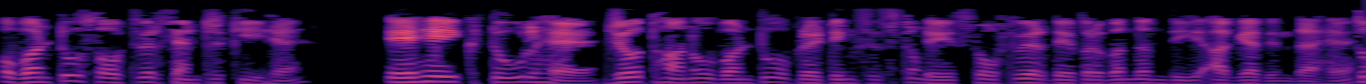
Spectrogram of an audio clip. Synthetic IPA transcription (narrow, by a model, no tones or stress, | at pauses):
əbə̃ːɳʈuːsɔːpʰʈʰʋeːɾsɛ̃ːɳʈəɾkiːɦɛː | eːɦɪkʈuːlɦɛːd͡ʒoːt̪ʊɦaːnũːəbaːɳʈuːɔːpɾeːʈɪŋɡsɪsʈəmeːsɔːpʰʈʰʋeːɾd̪eːpɾəbə̃nd̪ənd̪iːʔa̰ːɡjaːd̪ɪnd̪aːɦɛːt̪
